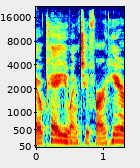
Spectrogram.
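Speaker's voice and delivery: usual speaking voice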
